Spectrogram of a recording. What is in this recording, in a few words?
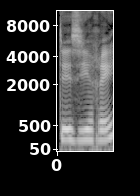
desire, french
